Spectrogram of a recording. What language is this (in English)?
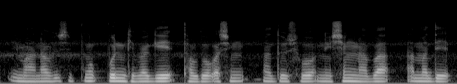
Manipuri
